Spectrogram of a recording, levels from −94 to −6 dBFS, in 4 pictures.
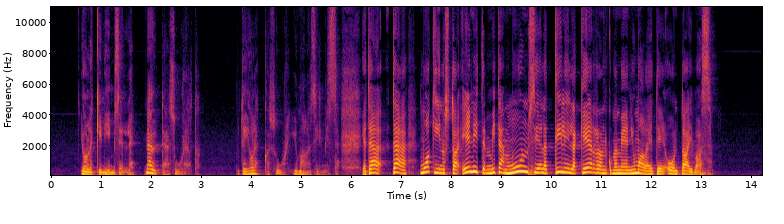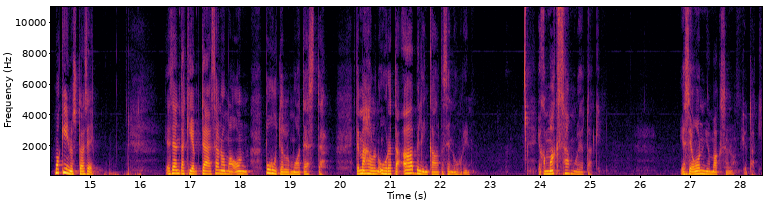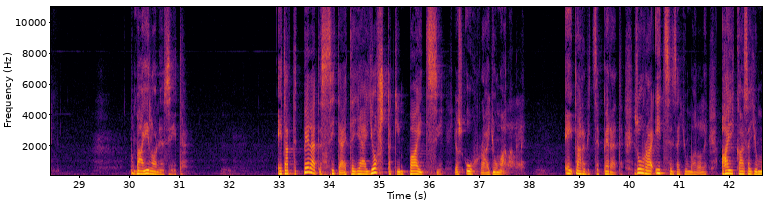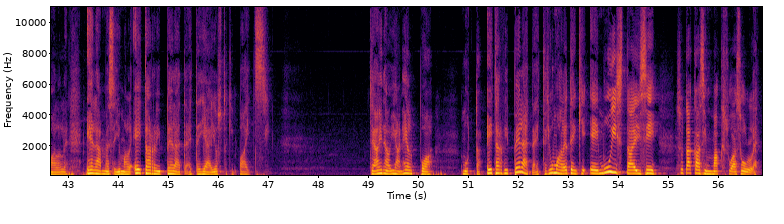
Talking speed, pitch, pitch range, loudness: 115 wpm, 180 Hz, 155-215 Hz, -23 LUFS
